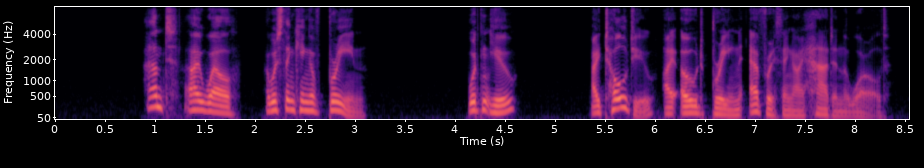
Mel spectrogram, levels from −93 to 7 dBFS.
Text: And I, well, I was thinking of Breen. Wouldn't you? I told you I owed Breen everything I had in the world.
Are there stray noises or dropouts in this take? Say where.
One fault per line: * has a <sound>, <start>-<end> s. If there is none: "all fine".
all fine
